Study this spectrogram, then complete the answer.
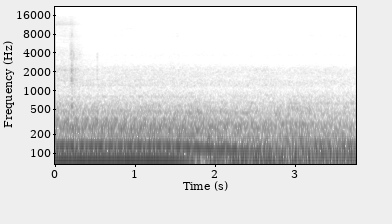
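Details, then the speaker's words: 2006 Lincoln Town Car V8 after replacing the ignition coil for a cylinder 4 misfire (P0354): deep, even idle with a steady beat and no stumble, so the misfire is gone and it idles normally. "yep no more Miss problem solved"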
